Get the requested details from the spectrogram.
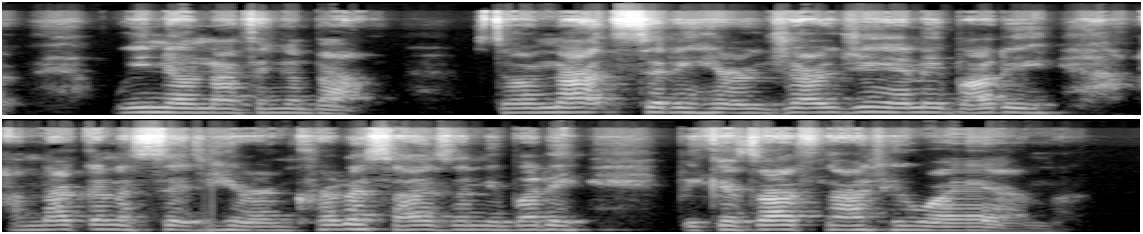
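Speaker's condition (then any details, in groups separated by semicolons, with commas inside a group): Cerebral palsy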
